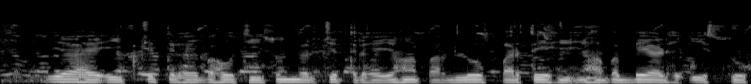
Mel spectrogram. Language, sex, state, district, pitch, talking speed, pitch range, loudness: Hindi, male, Uttar Pradesh, Hamirpur, 105 Hz, 135 wpm, 100-110 Hz, -24 LUFS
